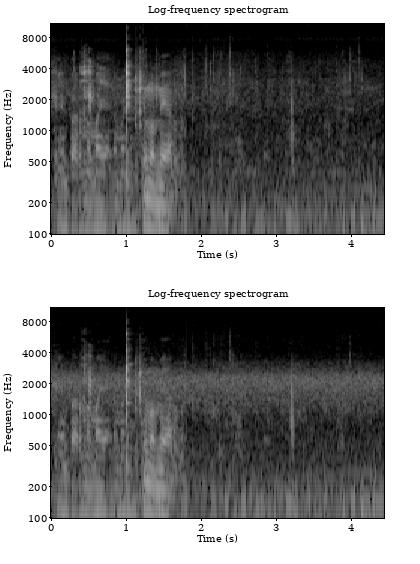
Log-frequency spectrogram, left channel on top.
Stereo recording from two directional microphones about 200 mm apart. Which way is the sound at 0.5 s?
30° left (ahead or behind).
